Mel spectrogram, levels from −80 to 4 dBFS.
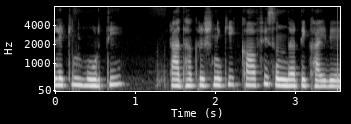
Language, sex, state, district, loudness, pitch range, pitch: Hindi, female, Chhattisgarh, Bastar, -14 LUFS, 215-235 Hz, 225 Hz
